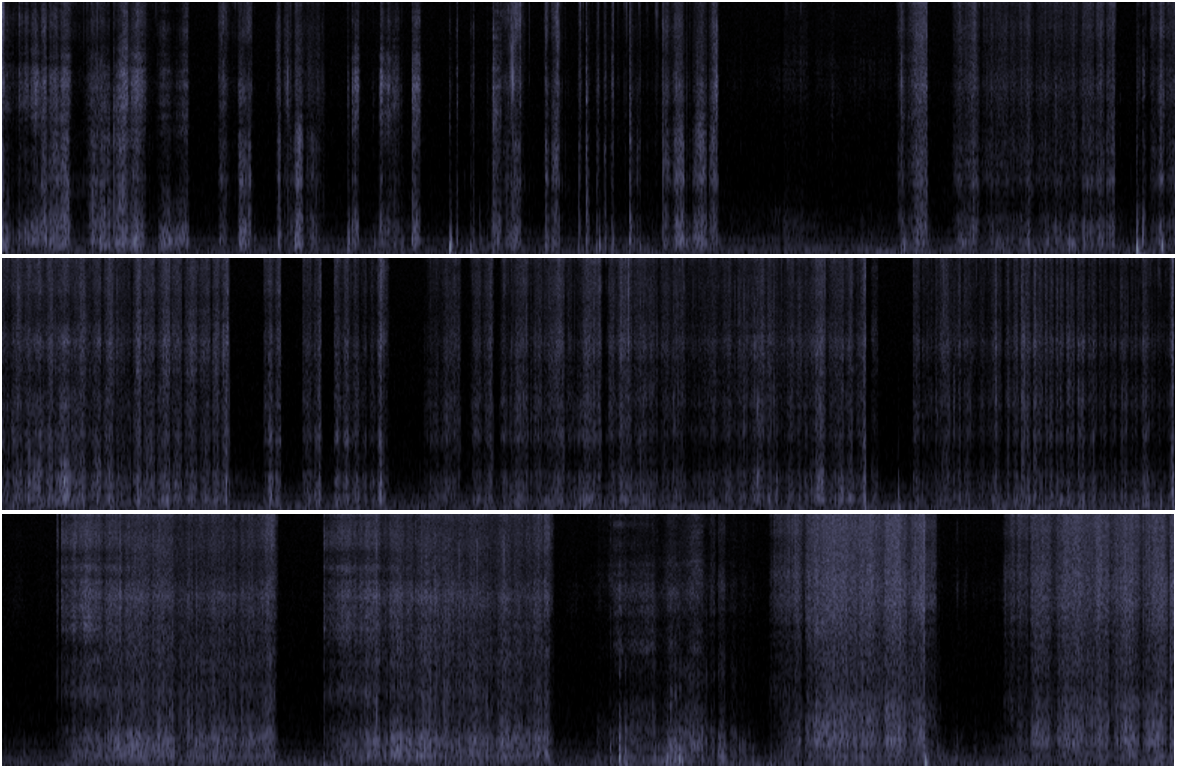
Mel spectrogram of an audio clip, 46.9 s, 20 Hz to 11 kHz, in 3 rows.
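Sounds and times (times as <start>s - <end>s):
rustling rub: 40.1s - 43.8s, 44.6s - 46.9s.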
